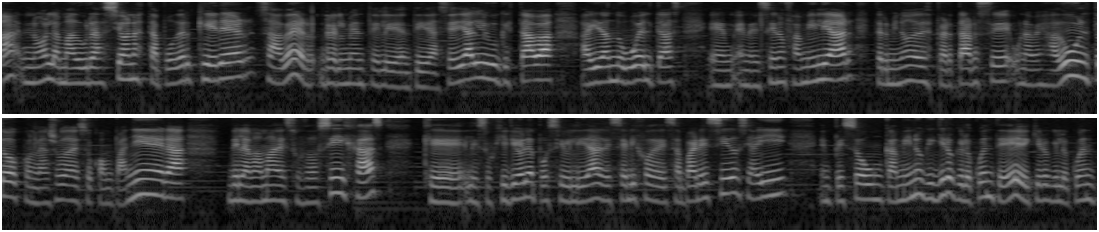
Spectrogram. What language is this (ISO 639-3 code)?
spa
